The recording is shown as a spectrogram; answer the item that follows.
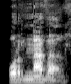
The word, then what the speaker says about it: Jornada: I know we don't pronounce H's, but I was just curious. Bro, this ain't Hornitos, bitch. All right, move on. It's Hornitos way Jornada. I gave you a clue.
